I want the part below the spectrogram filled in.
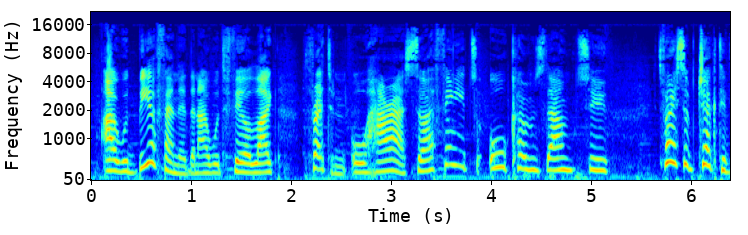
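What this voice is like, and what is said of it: Speaker with a noticeable accent. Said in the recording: “People make fun of my accent all the time”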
